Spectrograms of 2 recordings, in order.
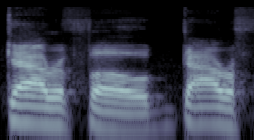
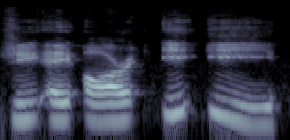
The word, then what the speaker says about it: Garifo: comedy, and it's always my last name is right there, Garifo, but it always gets butchered. Like Garifo, and I tell them I write it down phonetically for them, Gareefo, and it's the worst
